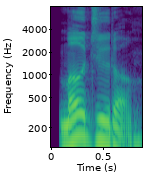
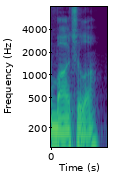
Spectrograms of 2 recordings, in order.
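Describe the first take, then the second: First: It is said with a Japanese pronunciation. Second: It is said with an English pronunciation.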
